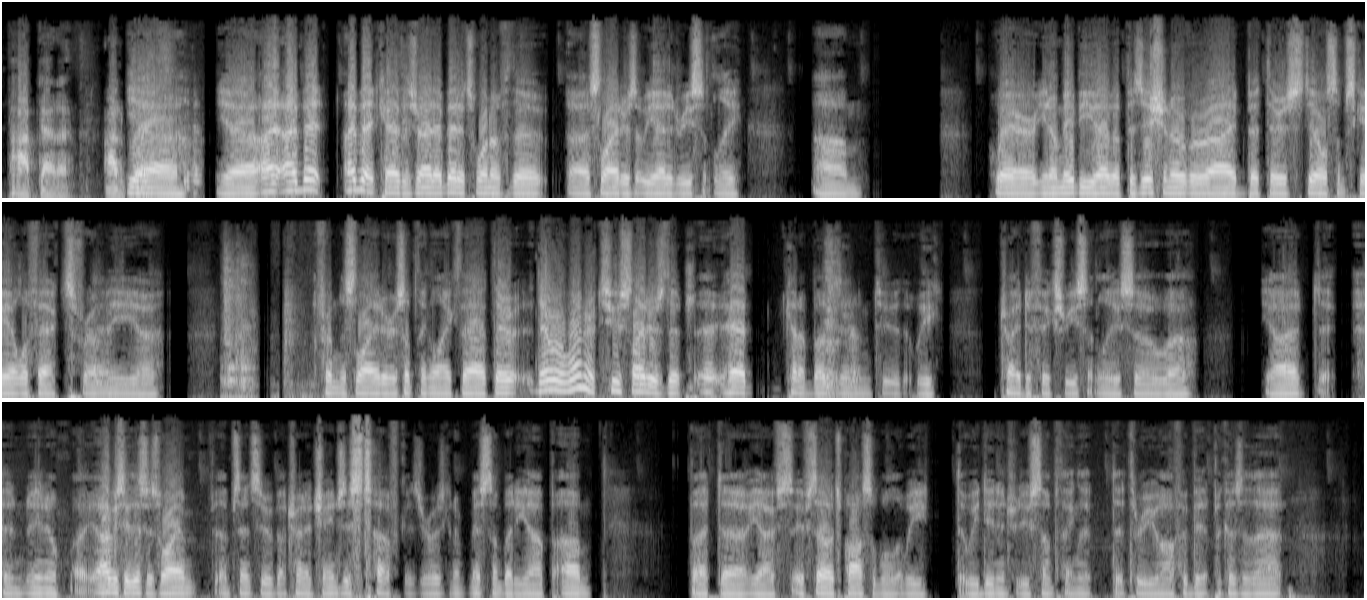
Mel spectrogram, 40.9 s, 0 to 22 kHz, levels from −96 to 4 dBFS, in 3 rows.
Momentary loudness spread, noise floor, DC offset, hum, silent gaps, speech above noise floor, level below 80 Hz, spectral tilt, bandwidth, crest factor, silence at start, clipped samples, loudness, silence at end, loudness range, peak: 14 LU; under -90 dBFS; under 0.1%; none; 8.84-8.90 s, 9.16-9.20 s; over 73 dB; -42 dBFS; -4.5 dB/octave; 15.5 kHz; 18 dB; 0.05 s; under 0.1%; -17 LUFS; 0.7 s; 8 LU; 0 dBFS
